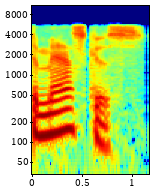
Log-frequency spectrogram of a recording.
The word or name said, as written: Damascus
